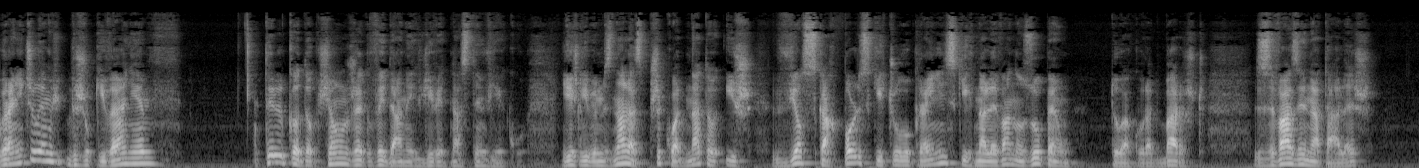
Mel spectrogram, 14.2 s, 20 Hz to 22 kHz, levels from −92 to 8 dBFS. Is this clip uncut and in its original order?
yes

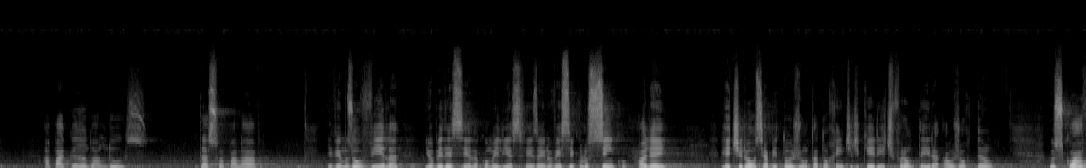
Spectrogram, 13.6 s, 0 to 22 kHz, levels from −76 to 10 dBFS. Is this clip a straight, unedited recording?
no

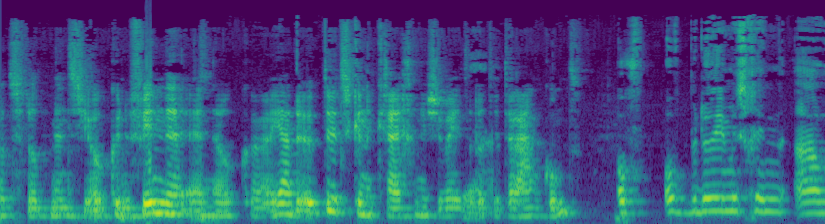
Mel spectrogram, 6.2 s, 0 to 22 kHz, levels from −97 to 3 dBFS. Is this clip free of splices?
yes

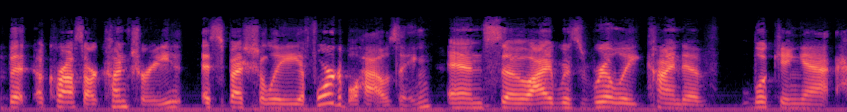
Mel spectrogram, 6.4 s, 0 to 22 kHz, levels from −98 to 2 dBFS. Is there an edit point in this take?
yes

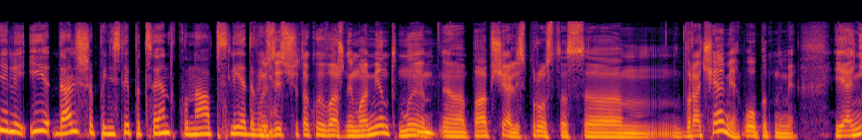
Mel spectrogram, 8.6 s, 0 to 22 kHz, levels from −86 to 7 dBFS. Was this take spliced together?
no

